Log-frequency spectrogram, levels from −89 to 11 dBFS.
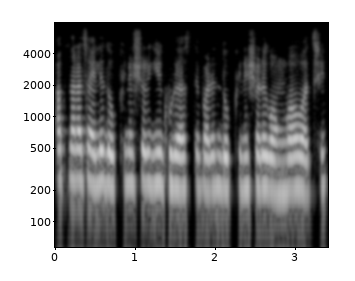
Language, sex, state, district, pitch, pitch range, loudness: Bengali, female, West Bengal, Kolkata, 215 Hz, 205-230 Hz, -16 LUFS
